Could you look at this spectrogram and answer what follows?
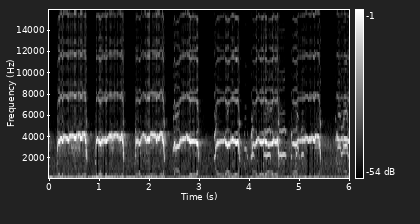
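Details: Nest-cam recording of a bald eagle on Catalina Island, California, 16 May 2022: a steady series of piercing whistled notes, each held briefly and then dropping, repeated about once every second with brief gaps.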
